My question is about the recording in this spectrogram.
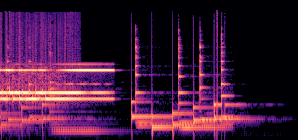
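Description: Telephone ringtone for an incoming call plays alone: a sustained, bright electronic chord followed by a quick run of several short melodic notes that fade out.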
